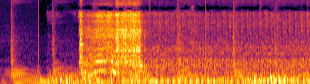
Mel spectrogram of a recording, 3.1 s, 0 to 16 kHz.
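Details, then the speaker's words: Citroën 2CV flat-twin after tappet adjustment, front engine mount replacement, new contact breaker points and timing set: a brief starter whirr, then it fires straight away and settles into an even, steady tickover. A healthy start. "Fires up straight away. No issues whatsoever. Let's let it run for a bit. Ticking over beautifully."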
